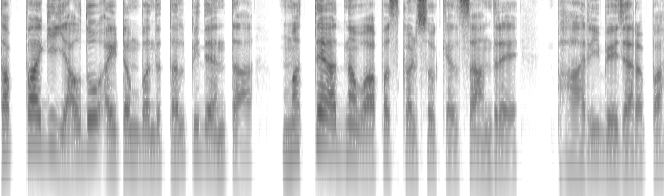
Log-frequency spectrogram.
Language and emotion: Kannada, sad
